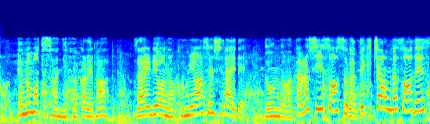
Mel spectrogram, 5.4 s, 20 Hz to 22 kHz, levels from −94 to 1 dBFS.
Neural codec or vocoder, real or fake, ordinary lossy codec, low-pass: codec, 16 kHz, 16 kbps, FunCodec, trained on LibriTTS, 50 frames a second; fake; Opus, 32 kbps; 7.2 kHz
